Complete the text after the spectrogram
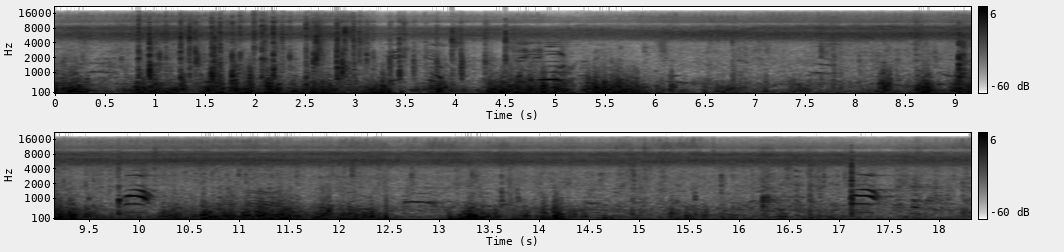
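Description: Tennis balls are struck with sharp pops of rackets, out in the open.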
